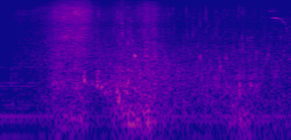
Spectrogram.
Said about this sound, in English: Frederick Law Olmsted's beautiful glass boats in the man-made lagoon. And here, one arrives on the placid water suddenly before us.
